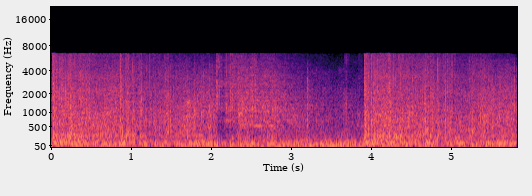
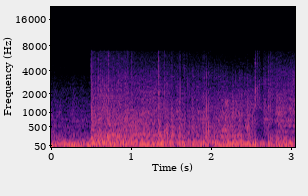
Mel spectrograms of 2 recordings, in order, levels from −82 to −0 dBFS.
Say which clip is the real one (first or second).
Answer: first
